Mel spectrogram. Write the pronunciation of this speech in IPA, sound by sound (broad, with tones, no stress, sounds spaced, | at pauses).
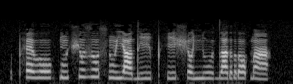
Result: pʰ ɛ˨ β oː˨ k͡p ũ˨ ʃ ʊ˦ z o˦ s ũ˨ j a˨ d iː˨ pʰ i˨˦ ʃ ɔ˨ ɲ uː˨ d a˦ r ɔ˦˨ ɓ ã˨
